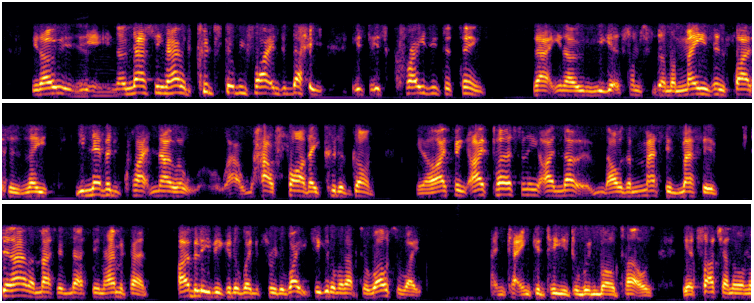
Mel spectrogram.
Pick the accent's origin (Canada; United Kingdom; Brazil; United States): United Kingdom; England; I'm a British fighter. I'm from England.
